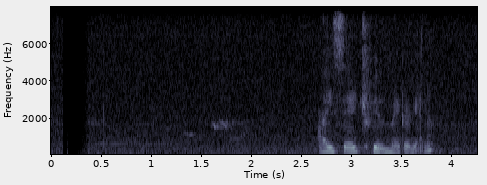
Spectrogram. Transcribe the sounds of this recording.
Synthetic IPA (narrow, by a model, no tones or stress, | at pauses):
ajset͡ʃfilmekəɡæ̰nə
